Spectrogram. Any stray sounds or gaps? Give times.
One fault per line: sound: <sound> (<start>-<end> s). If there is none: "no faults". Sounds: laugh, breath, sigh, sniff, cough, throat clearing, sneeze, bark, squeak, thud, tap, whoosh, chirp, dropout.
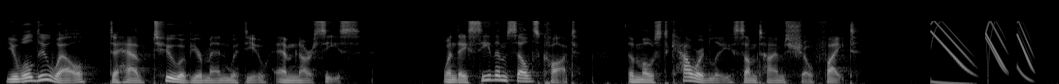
sound: chirp (9.3-10.4 s)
